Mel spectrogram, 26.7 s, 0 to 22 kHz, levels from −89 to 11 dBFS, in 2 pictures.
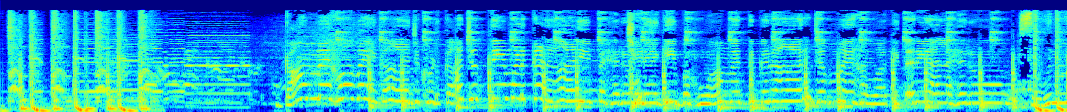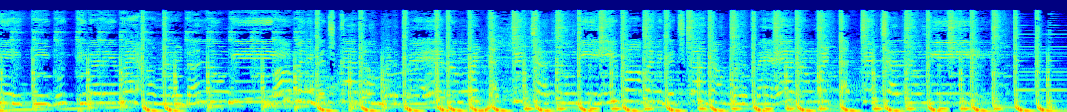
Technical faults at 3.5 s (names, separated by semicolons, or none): channel delay (comb filtering)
